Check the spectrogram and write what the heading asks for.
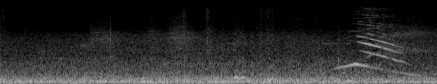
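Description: Shopping cart rolling through a store with a steady low rumble; near the end a young child gives one short, high-pitched squeal that rises briefly and then falls.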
